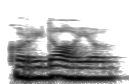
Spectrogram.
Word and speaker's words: corridoio: They don't say /corridoio/, they say /corridòio/.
